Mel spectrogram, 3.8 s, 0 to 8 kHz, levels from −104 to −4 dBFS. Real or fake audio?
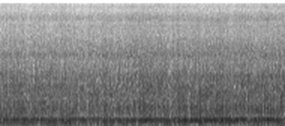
fake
